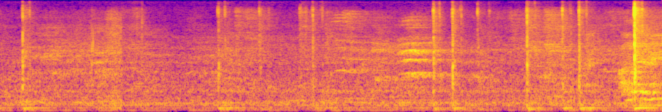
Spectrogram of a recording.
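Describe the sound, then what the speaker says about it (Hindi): A serial number being typed on a computer keyboard, a steady stream of close, faint key clicks over a low background hum, growing denser near the end, with no clear talking. "आपको यहाँ पर सीरियल नंबर टाइप करना है"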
